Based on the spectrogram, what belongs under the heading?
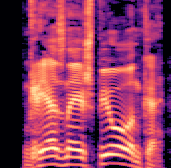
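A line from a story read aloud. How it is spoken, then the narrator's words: Crowd yelling. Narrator (Russian): орали они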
